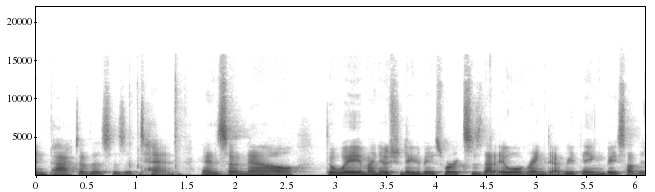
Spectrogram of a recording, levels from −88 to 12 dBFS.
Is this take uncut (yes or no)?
no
